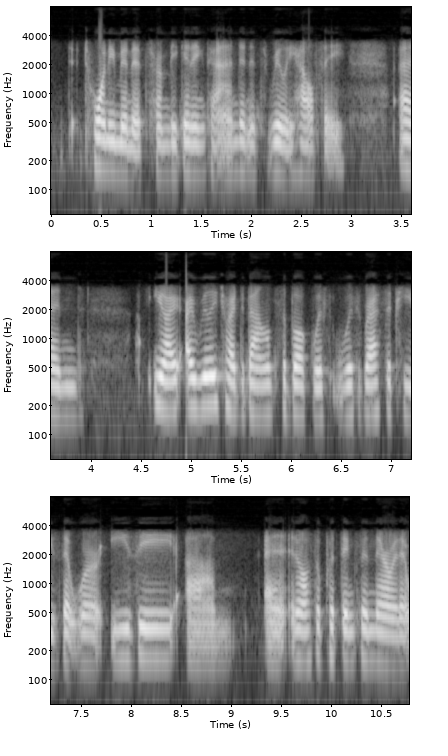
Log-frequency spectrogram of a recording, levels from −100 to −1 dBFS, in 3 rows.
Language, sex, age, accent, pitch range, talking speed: English, female, 30-49, American, 155-175 Hz, 200 wpm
